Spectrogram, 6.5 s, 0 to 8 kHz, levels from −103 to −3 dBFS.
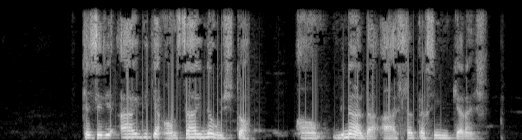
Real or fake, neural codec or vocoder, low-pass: real; none; 7.2 kHz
